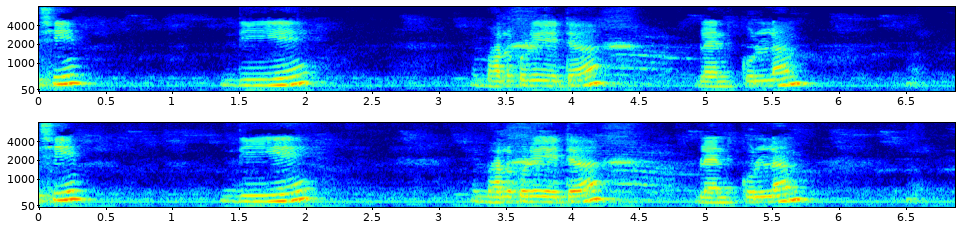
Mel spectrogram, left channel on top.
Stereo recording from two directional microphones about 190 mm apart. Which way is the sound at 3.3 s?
20° left (ahead or behind).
